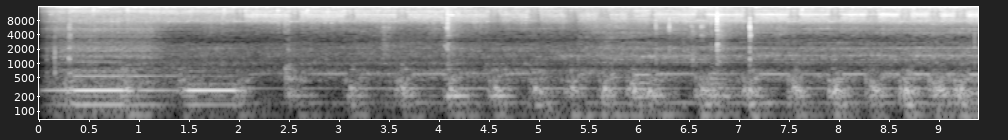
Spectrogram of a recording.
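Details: Craftbot 3D printer with a busy, rattling clatter on every print-head move from noisy linear bearings; the noise was reduced by replacing them with IGUS RJ4JP bearings.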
